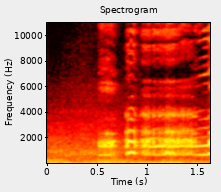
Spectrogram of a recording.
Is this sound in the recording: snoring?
no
